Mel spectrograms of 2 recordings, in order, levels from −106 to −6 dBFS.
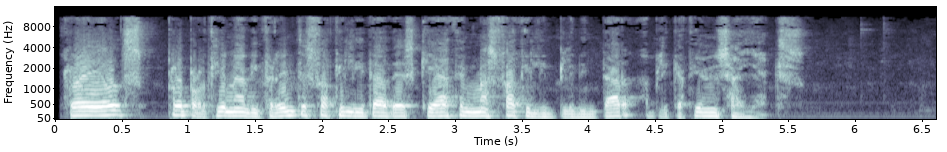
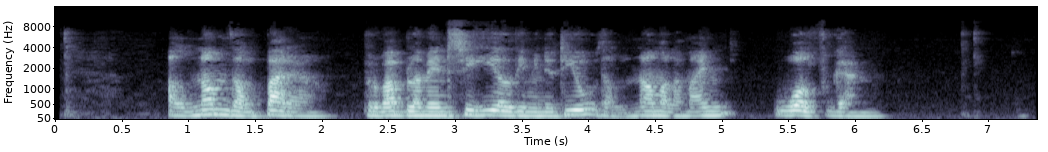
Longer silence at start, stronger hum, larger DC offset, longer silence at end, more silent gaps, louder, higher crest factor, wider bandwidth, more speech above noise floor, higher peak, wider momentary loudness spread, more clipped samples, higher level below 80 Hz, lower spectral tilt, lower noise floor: about the same, 0.05 s vs 0.05 s; neither; neither; second, 1 s vs 1.15 s; neither; first, -13 LUFS vs -25 LUFS; second, 12 dB vs 20 dB; first, 11.5 kHz vs 7.8 kHz; second, 39 dB vs 46 dB; first, 0 dBFS vs -6 dBFS; about the same, 12 LU vs 14 LU; neither; first, -34 dBFS vs -58 dBFS; second, -6 dB/octave vs -7.5 dB/octave; second, -51 dBFS vs -70 dBFS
